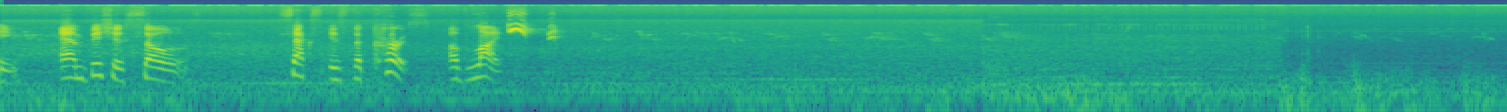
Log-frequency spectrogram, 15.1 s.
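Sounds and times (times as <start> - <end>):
low steady hum: 0.0 - 15.0
bird chirps: 5.0 - 15.0.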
